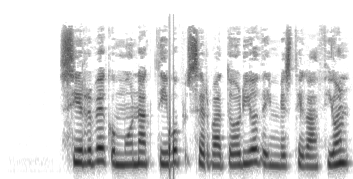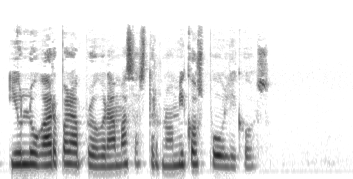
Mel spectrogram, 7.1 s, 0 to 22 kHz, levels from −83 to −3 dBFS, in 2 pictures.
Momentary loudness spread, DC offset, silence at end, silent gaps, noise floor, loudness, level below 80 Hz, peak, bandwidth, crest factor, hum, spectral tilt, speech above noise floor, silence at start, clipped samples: 9 LU; under 0.1%; 0.85 s; none; -72 dBFS; -23 LUFS; -72 dBFS; -4 dBFS; 13.5 kHz; 20 dB; none; -2.5 dB/octave; 49 dB; 0.6 s; under 0.1%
